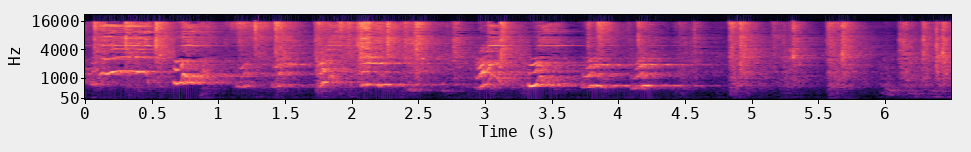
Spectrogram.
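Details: Siberian Husky described as hard to train, giving a run of high, whining yips and yelps with bright stacked tones, some sliding down in pitch, delivered in quick irregular bursts several times a second.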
